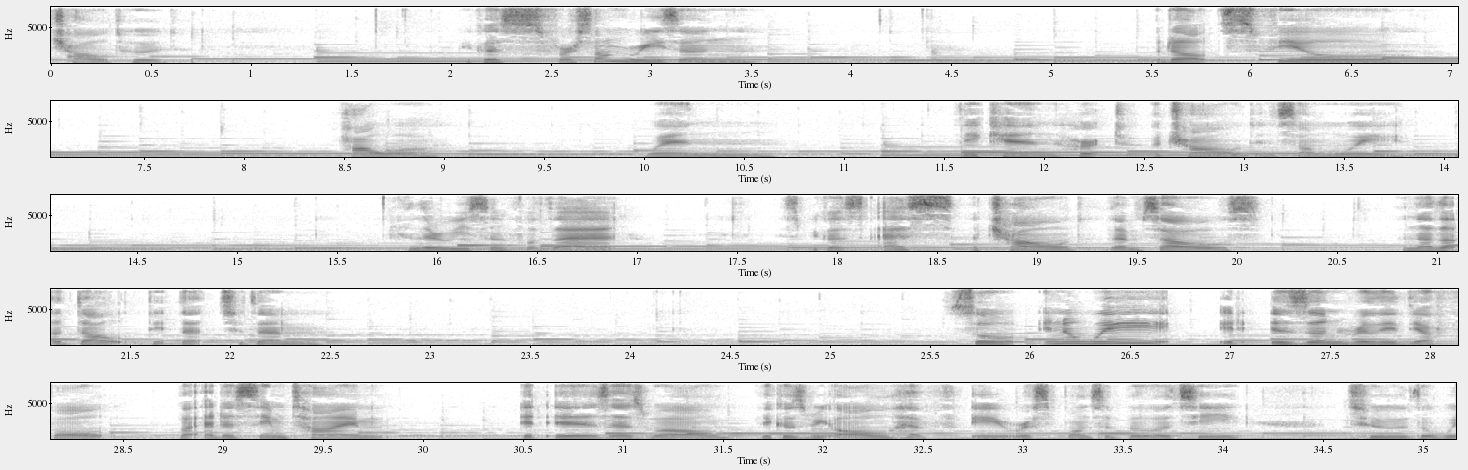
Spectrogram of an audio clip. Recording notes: better to be heard on earphones as the sound volume is much softer for this episode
